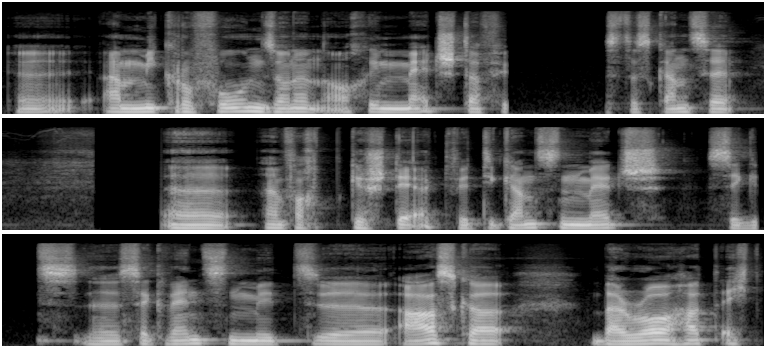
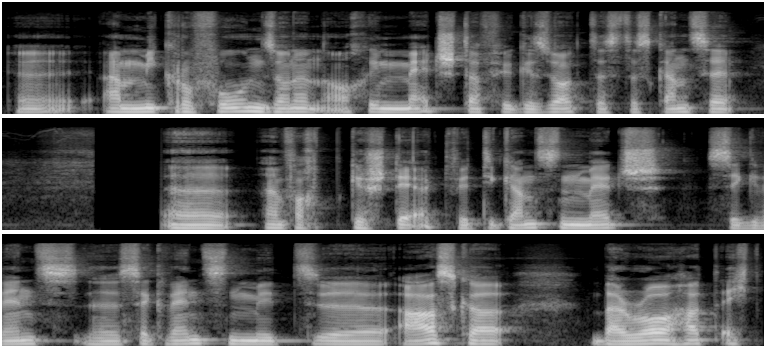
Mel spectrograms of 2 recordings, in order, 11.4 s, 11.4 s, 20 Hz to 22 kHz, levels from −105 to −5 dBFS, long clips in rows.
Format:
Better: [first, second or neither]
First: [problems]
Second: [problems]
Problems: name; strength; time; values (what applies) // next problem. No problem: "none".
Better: second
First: audio cutting out; at 2.5 s and at 7.5 s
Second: none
